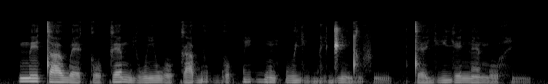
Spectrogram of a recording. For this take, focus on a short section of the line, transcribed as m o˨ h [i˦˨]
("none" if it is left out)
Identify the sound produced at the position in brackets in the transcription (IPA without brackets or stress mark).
i˨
